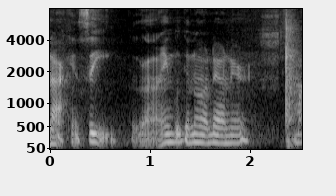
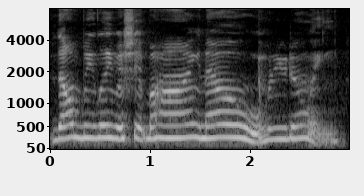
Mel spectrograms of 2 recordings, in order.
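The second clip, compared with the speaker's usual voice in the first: indignant; 8 semitones higher, 4 dB louder than usual. Real, not acted. Scolding the surgeons.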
